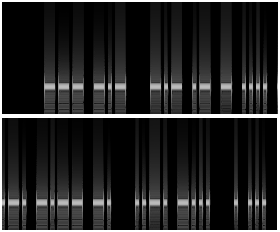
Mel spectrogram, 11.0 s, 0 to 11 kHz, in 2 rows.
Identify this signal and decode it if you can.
Morse code, heard as a keyed tone, about 17 wpm, 700 Hz. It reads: OK KATHRYN FB ES
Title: K1USN SST QSO Practice 17wpm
